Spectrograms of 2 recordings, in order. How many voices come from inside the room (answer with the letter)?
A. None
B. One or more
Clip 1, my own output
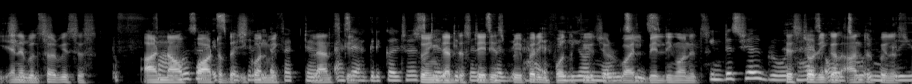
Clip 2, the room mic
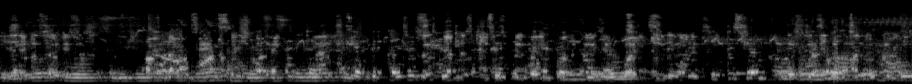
B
